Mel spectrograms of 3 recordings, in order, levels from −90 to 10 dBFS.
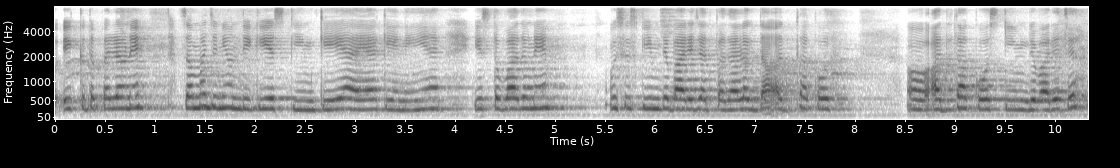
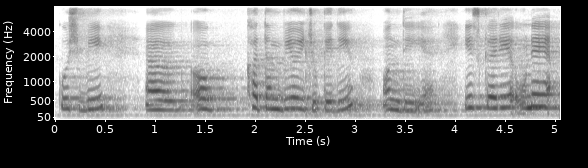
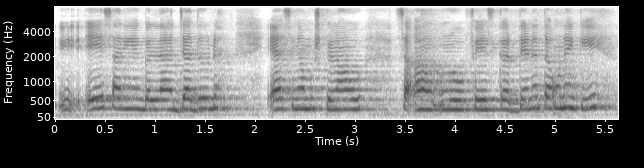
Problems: none marked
